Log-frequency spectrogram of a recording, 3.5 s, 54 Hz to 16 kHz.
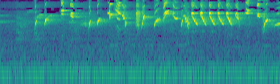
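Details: European goldfinch singing, "campero" song recorded in 2021: lively high-pitched twitter of quick chirps leading into a rapid repeated buzzy trill, then more liquid notes, with low background rumble.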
